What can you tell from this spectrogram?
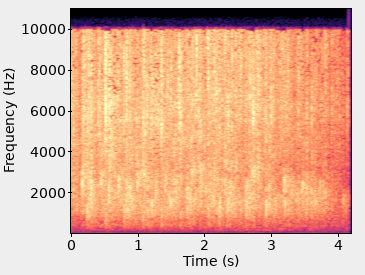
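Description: An audience claps their hands in sustained applause, a dense, steady patter of many hands that holds at an even loudness and eases off slightly at the end.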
